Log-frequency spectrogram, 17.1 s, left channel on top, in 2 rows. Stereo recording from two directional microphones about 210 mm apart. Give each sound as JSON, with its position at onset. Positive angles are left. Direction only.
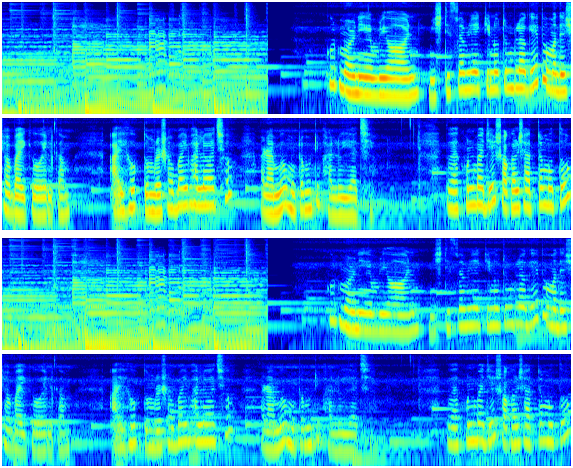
{"t": 0.0, "sound": "music", "side_deg": 0}
{"t": 4.9, "sound": "speech", "side_deg": 45}
{"t": 15.2, "sound": "speech", "side_deg": 45}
